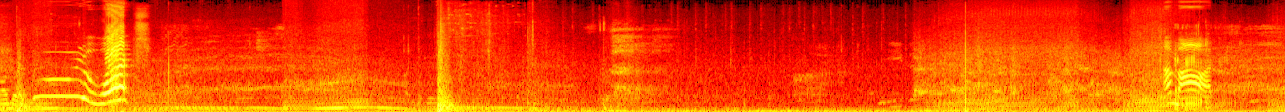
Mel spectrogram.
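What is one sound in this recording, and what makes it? A police siren whoops briefly.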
